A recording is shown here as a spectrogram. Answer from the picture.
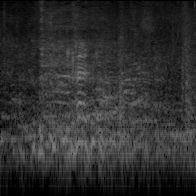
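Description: Children's voices chattering and calling out at once in a large hall, one voice rising above the rest about halfway through.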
